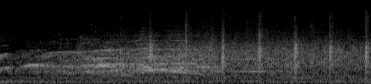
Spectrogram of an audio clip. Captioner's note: cheering and applause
